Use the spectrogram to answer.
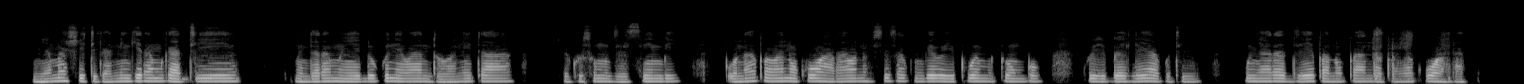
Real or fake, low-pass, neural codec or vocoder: real; 7.2 kHz; none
